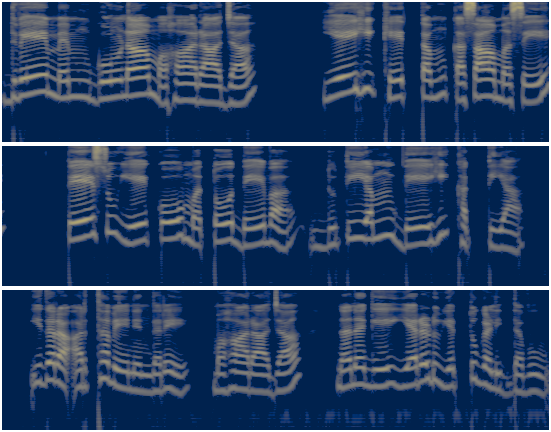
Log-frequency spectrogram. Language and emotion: Kannada, neutral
